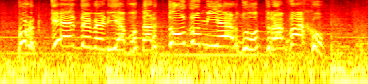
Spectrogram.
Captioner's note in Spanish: none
